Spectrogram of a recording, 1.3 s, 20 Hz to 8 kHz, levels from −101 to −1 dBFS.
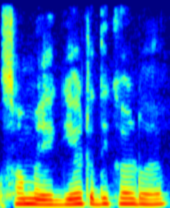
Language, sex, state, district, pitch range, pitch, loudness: Rajasthani, female, Rajasthan, Churu, 195-210 Hz, 205 Hz, -16 LUFS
